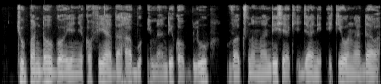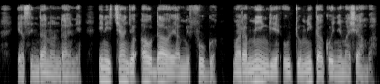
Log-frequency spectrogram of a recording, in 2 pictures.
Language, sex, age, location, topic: Swahili, male, 18-24, Nairobi, health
